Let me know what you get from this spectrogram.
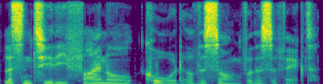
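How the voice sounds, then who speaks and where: A man hosting an explanatory music podcast, speaking in measured, instructive phrases with deliberate pauses into a close microphone. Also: lowish voice. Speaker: podcast host and composer explaining own music.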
